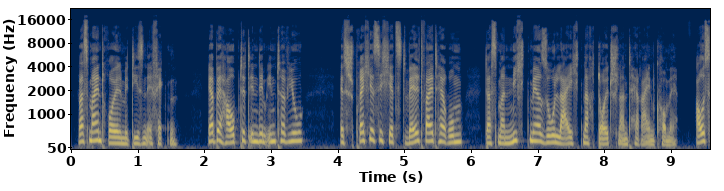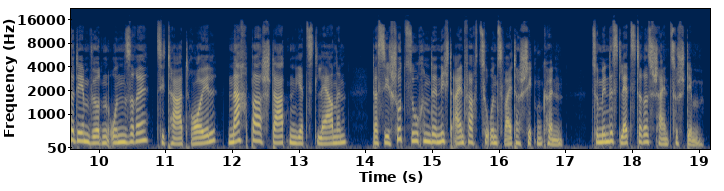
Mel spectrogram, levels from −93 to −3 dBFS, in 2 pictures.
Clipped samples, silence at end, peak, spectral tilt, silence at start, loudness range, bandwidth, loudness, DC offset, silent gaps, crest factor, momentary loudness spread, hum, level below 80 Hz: under 0.1%; 0.1 s; -6 dBFS; -4.5 dB/octave; 0.1 s; 2 LU; 16 kHz; -25 LUFS; under 0.1%; none; 18 dB; 8 LU; none; -54 dBFS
